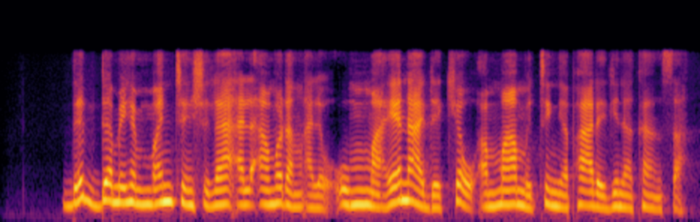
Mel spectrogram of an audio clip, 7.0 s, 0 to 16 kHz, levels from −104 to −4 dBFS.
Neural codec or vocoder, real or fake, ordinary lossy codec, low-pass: codec, 16 kHz, 0.8 kbps, ZipCodec; fake; none; 7.2 kHz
